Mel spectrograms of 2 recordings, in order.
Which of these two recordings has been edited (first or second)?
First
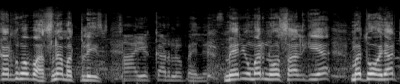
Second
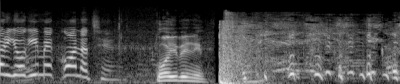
second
